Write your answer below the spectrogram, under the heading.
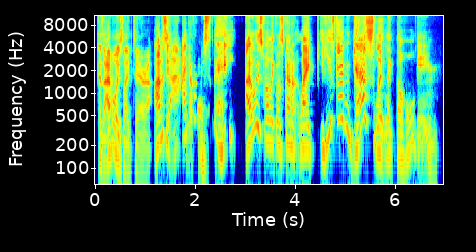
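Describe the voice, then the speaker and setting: A speaker chatting casually about games in an animated, agreeable way. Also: medium pitch, quick pace. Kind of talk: casual group chat about a game.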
